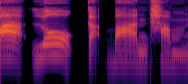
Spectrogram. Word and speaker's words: โลกบาลธรรม: นี้ คือ โลกบาลธรรม ค่ะ อ่าน ว่า โลกธรรม นะ คะ เรา ไป เจอ ข้อ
